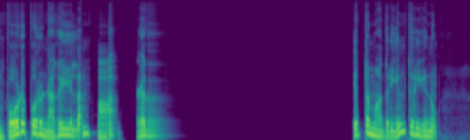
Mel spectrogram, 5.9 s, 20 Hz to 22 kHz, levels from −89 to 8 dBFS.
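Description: Right after "போடப் போற நகை", from 0.83 to 1.73 s, the speech turns choppy, with a robotic quality and bits clipped out. The longest hole is about 0.19 s. This is repeated packet loss. Audio kept failing to arrive, and each gap was patched by stretching the preceding sound, so more than half of this stretch is filled-in sound.

At 1.86 s the speech cuts off into a brief fading buzz or hiss, then roughly 2.2 s of silence, resuming at 4.53 s with about 2.56 s of audio simply gone. The likely cause is a long network dropout: the receiver extended the last sound briefly, then had nothing to play.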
